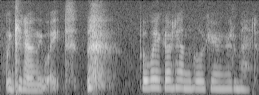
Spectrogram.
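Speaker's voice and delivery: ordinary talk, nothing marked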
